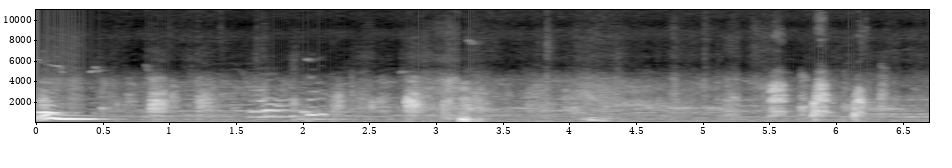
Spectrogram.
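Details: A dog whimpers with a thin, high whine that slides downward at the start, followed by scattered short yelps and squeaks over steady background music.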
